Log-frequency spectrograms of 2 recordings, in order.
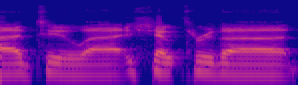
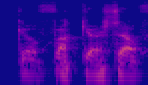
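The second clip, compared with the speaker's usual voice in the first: very soft, under-the-breath mutter; 11 dB quieter than usual. Voicing a character lining up a crossbow shot: said quietly in character. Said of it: "just kinda quietly".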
